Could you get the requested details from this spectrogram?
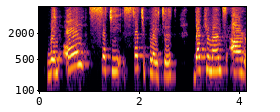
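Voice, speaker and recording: A woman with an Arabic accent speaks at a fairly slow pace in a high pitch, her intonation lively. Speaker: corporate lawyer and speaker. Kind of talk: online conference talk. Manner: halting, many fillers and restarts; apologetic.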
